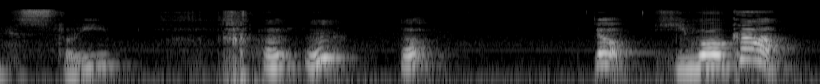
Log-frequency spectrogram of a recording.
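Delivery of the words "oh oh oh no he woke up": high surprised squeaky cries; startled waking squeak. Acted. Parent reading to kids, bear wakes with a high startled squeak. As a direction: yelp awake, high and startled.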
